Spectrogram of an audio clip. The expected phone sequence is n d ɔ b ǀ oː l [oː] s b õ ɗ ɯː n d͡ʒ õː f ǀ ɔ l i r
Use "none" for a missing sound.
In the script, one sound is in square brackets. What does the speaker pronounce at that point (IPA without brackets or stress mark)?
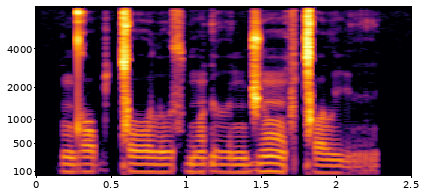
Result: uː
